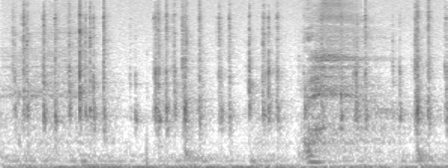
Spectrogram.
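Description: Typing on a computer keyboard: faint, rapid, irregular key clicks running steadily throughout.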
